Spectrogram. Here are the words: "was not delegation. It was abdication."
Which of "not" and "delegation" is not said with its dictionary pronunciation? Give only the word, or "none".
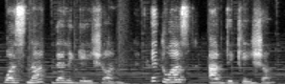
none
